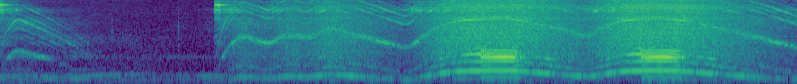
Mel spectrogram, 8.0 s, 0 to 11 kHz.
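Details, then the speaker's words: Brushless motor on a 180 build, tested with no props through a YKS servo tester: a clean whine rises and falls as the knob is swept twice, no rattle or grinding; it works and spins counterclockwise. "So definitely works, and it is spinning counterclockwise, even though it's kind of hard to pick that up."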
